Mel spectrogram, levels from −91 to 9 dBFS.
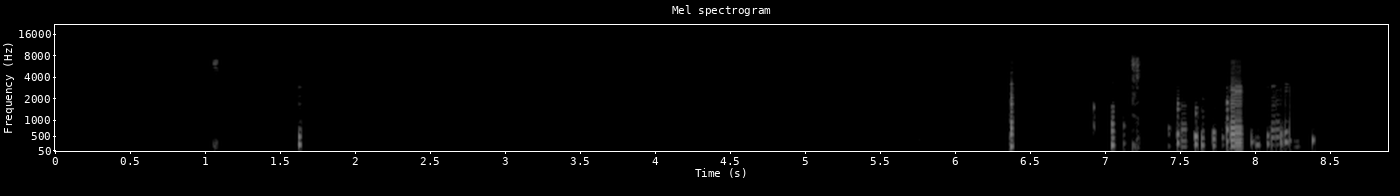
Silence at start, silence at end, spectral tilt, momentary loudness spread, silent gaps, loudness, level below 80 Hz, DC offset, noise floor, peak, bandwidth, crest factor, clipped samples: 1.05 s; 0.5 s; -4 dB/octave; 21 LU; 1.09-7.04 s, 7.14-7.18 s, 7.24-7.42 s, 7.68-7.72 s, 8.04-8.08 s, 8.32-8.38 s; -53 LUFS; under -90 dBFS; under 0.1%; under -90 dBFS; -28 dBFS; 7 kHz; 30 dB; under 0.1%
